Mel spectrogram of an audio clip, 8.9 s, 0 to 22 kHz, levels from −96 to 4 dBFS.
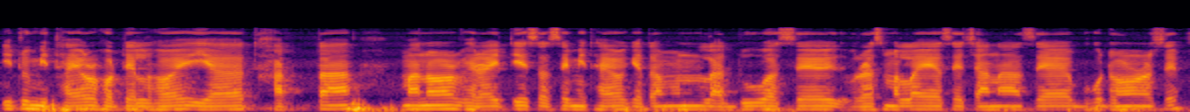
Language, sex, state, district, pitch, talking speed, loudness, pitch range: Assamese, male, Assam, Hailakandi, 115 Hz, 135 wpm, -18 LUFS, 110-120 Hz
